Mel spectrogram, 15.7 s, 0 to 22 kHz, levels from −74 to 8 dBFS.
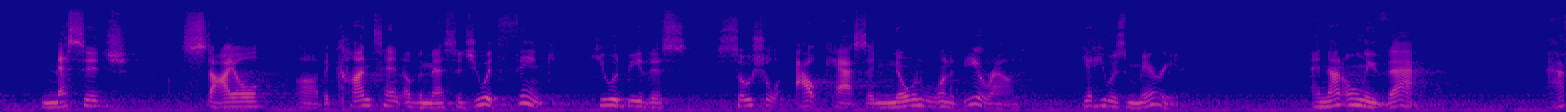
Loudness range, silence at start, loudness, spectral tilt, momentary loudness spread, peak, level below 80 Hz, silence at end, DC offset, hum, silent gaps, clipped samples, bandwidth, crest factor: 5 LU; 0 s; -39 LUFS; -3.5 dB/octave; 23 LU; -16 dBFS; -60 dBFS; 0 s; under 0.1%; none; none; under 0.1%; 19 kHz; 24 dB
